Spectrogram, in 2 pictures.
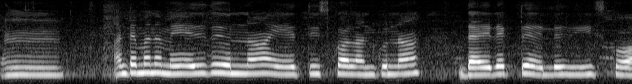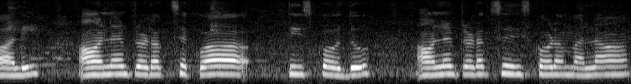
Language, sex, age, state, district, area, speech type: Telugu, female, 45-60, Andhra Pradesh, Visakhapatnam, urban, spontaneous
